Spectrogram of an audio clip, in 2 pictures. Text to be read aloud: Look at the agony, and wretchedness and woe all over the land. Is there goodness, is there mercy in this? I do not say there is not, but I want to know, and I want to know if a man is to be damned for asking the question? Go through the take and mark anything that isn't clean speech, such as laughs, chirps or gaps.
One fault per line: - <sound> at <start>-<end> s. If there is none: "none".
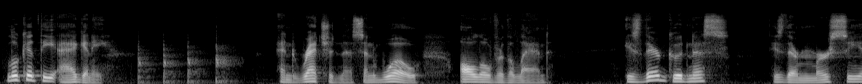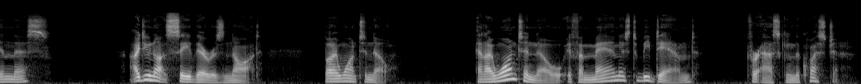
- thud at 1.4-2.5 s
